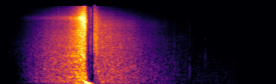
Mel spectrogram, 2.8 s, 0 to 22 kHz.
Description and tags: whoosh into hit 003
Designed whoosh into impact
